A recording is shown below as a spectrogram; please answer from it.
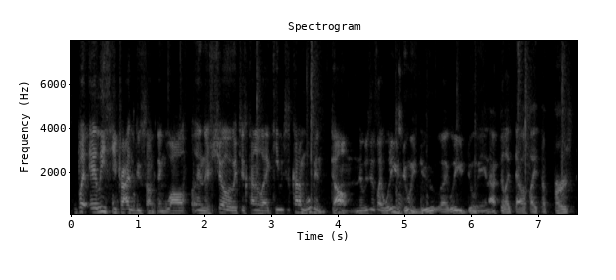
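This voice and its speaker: Bright-voiced man, casual and opinionated. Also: mid-range voice, lively intonation, racing, few pauses, slight background noise. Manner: rambling, colloquial, repeats for emphasis. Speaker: podcast host. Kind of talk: casual opinionated chat about TV.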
